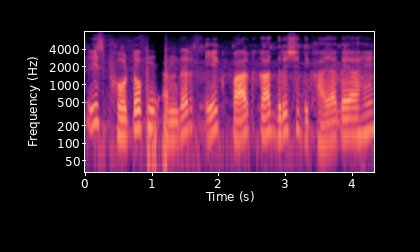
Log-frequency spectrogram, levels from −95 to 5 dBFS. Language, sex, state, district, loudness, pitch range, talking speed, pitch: Hindi, male, Chandigarh, Chandigarh, -18 LUFS, 125-175 Hz, 150 wpm, 140 Hz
